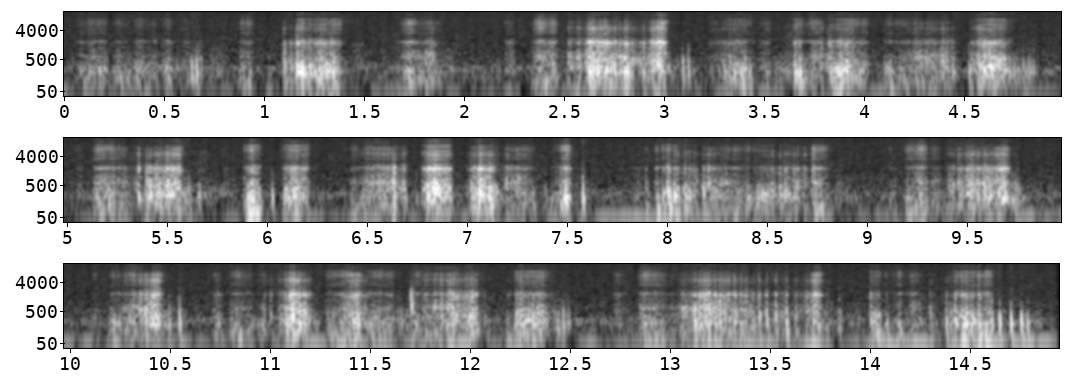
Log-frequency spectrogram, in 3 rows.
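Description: A fountain pen's steel nib scratches across a sheet of lined writing paper while writing in brown ink. Quiet, dry, scratchy strokes come in short bursts with brief pauses, carrying a faint squeaky tone near 1.7 kHz and a bright, papery hiss.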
